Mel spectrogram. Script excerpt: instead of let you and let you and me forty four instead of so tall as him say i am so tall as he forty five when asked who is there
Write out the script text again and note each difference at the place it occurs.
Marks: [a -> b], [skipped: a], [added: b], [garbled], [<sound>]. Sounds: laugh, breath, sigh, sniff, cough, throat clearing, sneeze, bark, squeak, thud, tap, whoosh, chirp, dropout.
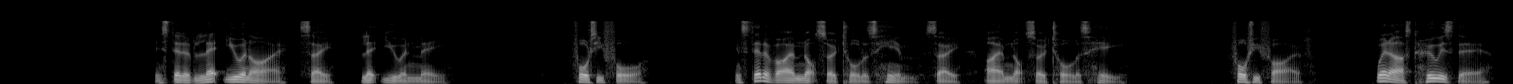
instead of let you and [added: i say] let you and me forty four instead of [added: i am not] so tall as him say i am [added: not] so tall as he forty five when asked who is there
